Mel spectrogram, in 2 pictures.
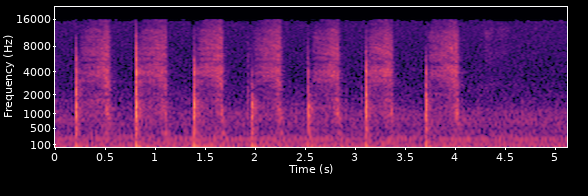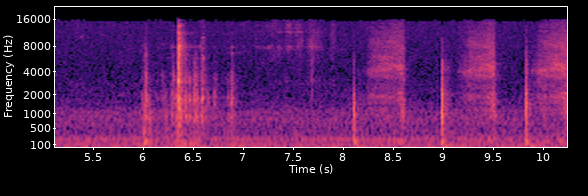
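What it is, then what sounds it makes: Chalk rubbed on a framed chalkboard. Pink chalk, then blue chalk, is rubbed in shading strokes across a flat, solid chalkboard in a wooden frame resting on a table. Dry, scratchy rasping strokes repeat at an uneven pace, each starting with a sharp tap that gives a bright edge. A steady low hum runs underneath.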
